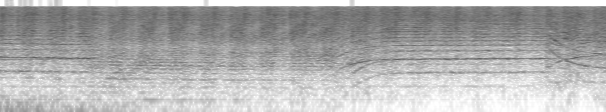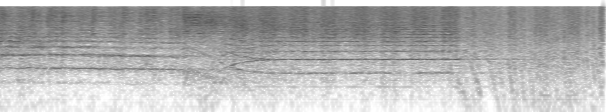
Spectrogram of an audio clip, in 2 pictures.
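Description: Hardcore DJ mix in a breakdown: a synth lead in repeated phrases that swoop up and down in pitch. The kick drum and bass drop out about a second in.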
